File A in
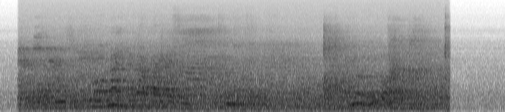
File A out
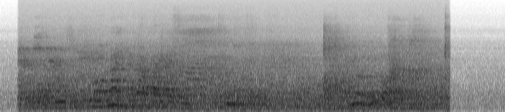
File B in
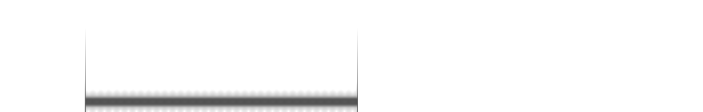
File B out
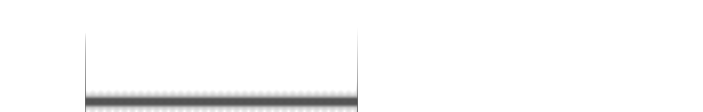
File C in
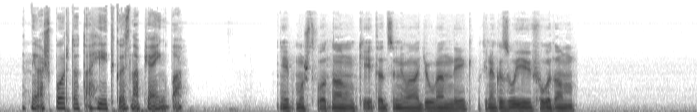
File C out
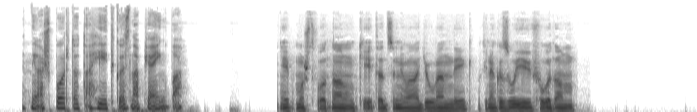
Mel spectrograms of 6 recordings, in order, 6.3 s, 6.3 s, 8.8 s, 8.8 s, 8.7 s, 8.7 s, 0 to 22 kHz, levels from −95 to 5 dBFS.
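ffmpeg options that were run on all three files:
-af "agate=range=0.0251:threshold=0.00355:ratio=16:detection=peak"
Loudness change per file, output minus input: 0.0 LU, 0.0 LU, 0.0 LU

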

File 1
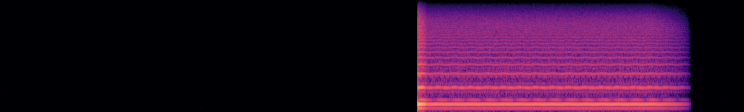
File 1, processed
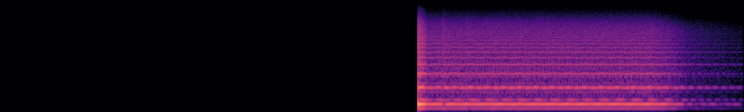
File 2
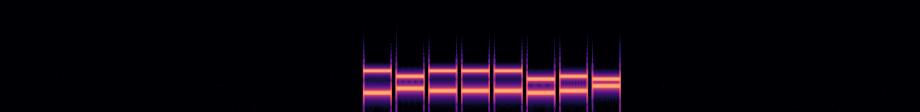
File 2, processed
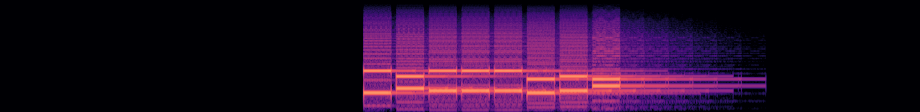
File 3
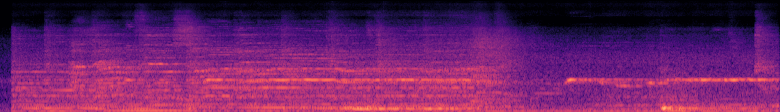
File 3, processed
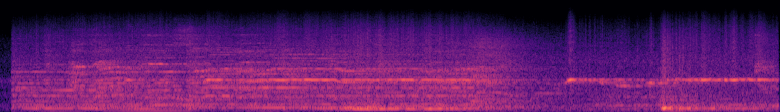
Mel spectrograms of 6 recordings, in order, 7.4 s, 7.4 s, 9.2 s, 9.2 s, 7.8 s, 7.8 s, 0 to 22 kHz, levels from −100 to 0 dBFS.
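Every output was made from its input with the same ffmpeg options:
-filter_complex "[0:a]acrusher=bits=3:mode=log:mix=0:aa=0.000001,highpass=150,lowpass=6200,asplit=2[s0][s1];[s1]aecho=0:1:243|486|729|972|1215|1458:0.188|0.111|0.0656|0.0387|0.0228|0.0135[s2];[s0][s2]amix=inputs=2:normalize=0,volume=0.501"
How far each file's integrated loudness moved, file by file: -6.5 LU, -6.0 LU, -6.5 LU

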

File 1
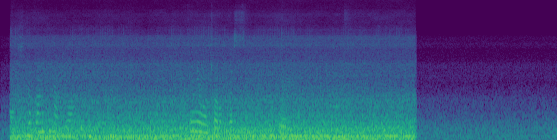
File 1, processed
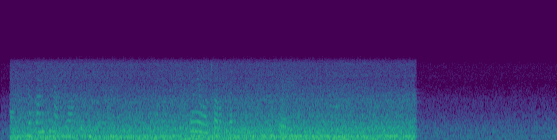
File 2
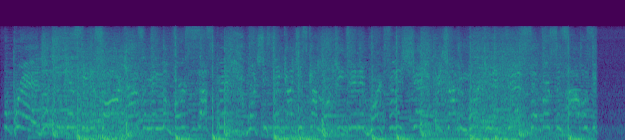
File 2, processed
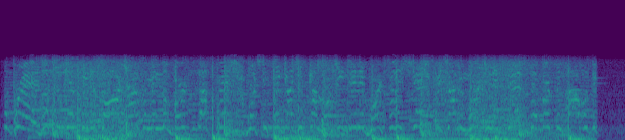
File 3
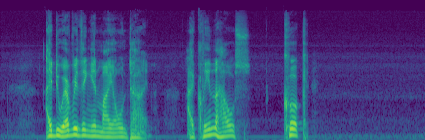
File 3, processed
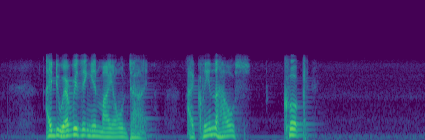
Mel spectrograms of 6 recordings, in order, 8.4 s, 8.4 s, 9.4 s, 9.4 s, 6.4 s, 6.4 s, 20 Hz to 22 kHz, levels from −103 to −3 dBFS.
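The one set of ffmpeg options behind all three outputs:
-af "bandreject=f=160.2:t=h:w=4,bandreject=f=320.4:t=h:w=4,bandreject=f=480.6:t=h:w=4,bandreject=f=640.8:t=h:w=4,bandreject=f=801:t=h:w=4,bandreject=f=961.2:t=h:w=4,bandreject=f=1121.4:t=h:w=4,bandreject=f=1281.6:t=h:w=4,bandreject=f=1441.8:t=h:w=4,bandreject=f=1602:t=h:w=4,bandreject=f=1762.2:t=h:w=4,bandreject=f=1922.4:t=h:w=4,bandreject=f=2082.6:t=h:w=4,bandreject=f=2242.8:t=h:w=4,aresample=8000,aresample=44100,volume=0.398"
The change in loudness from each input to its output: -8.0 LU, -9.0 LU, -8.5 LU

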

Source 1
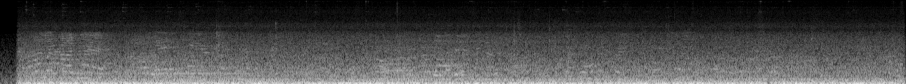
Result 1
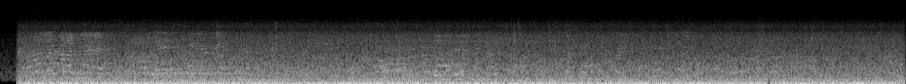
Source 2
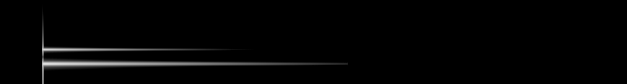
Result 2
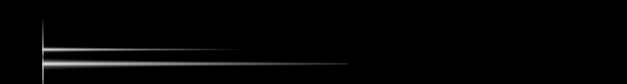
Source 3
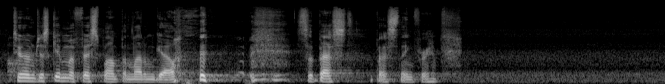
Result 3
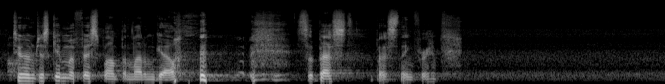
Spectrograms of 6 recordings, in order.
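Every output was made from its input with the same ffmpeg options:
-filter_complex "[0:a]lowpass=5700,highshelf=f=3900:g=8,acrossover=split=240[s0][s1];[s0]acrusher=bits=3:mix=0:aa=0.5[s2];[s2][s1]amix=inputs=2:normalize=0,volume=0.75"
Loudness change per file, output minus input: -2.0 LU, -1.5 LU, -2.5 LU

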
